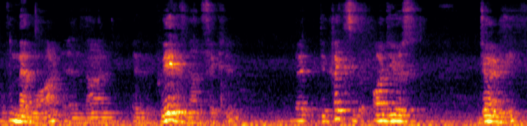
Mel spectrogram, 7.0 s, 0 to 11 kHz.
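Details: Aphasia in a 62-year-old man, acquired after a stroke in December 2011 that followed cardiac ablation for arrhythmia; he lost languages and speech and attends speech therapy at an aphasia center.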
